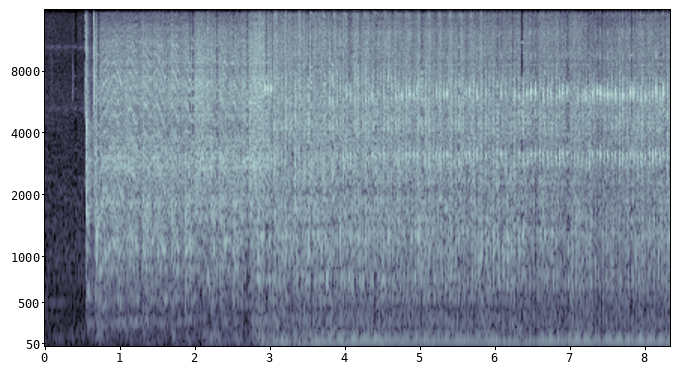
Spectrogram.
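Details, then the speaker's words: Jeep XJ Cherokee sat over a decade, first start after reconnecting cooling system: cranks, catches, fast idle with uneven clattering rattle like something loose up front; owner says something sounds not tight; rattle on startup, cause unconfirmed. "Something sounds like it's not tight."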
